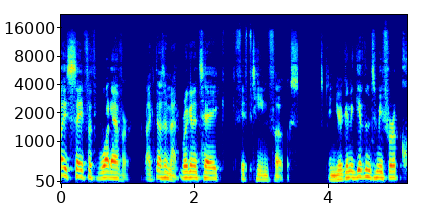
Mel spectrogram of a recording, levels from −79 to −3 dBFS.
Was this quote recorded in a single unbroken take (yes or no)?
no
